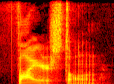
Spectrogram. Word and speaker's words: Firestone: Así que la primera, que sería la marca de neumáticos Firestone, la pronunciación es Firestone. Completamente diferente.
